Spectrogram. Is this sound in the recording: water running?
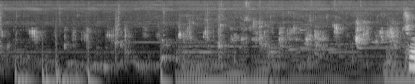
yes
